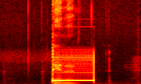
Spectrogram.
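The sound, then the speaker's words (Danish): A single loud, steady electronic beep lasting under half a second, the flat tone of a voicemail prompt after phoning a board chairman, followed by faint low rustling and background noise. “Læg en besked efter tonen.”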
